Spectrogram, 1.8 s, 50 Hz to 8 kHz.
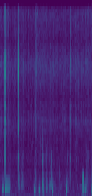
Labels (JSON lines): {"label": "biophony, stridulation", "recorder": "SoundTrap 600 or HydroMoth"}
{"label": "biophony, sea urchins (Echinidae)", "recorder": "SoundTrap 600 or HydroMoth"}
